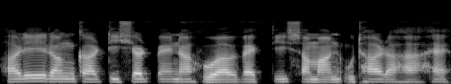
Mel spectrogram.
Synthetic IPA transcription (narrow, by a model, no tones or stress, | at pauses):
hɐɾeɾɐ̃ŋɡkaʈiːʃəɾʈ̚pɛːnahʊaʋjək̚t̪isamaːnʊ̰ʈʰaɾɐɦahɛː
